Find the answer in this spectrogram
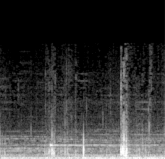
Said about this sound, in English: Footsteps broke through the silence of the night.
